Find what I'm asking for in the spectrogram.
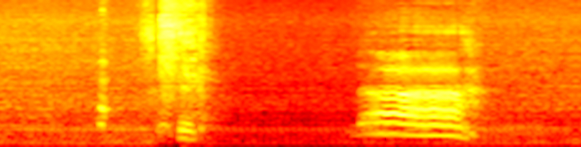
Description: Sneezing fit at work is the worst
